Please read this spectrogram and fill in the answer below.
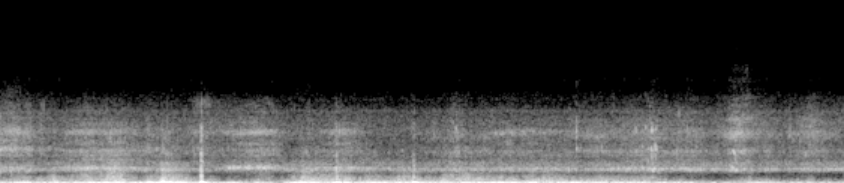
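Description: Wind buffeting the microphone, a steady low rumble, with a few small clicks about one and three seconds in.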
